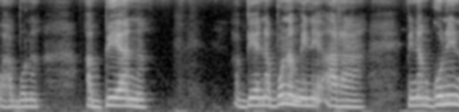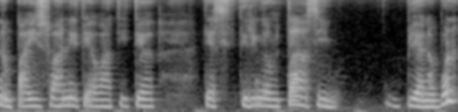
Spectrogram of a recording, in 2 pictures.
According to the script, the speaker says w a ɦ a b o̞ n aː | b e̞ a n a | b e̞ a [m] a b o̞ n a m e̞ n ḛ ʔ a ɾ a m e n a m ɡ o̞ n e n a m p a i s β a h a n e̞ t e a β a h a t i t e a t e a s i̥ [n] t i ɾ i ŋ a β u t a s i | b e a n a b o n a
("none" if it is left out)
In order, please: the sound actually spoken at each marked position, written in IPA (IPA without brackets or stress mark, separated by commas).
n, none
